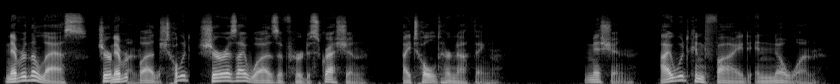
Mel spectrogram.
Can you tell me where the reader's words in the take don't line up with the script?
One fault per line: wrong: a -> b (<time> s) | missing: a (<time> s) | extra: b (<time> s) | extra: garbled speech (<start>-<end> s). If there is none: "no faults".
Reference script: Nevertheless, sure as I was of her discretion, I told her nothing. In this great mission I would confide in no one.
extra: garbled speech (1.0-1.9 s)
missing: In this great (5.0 s)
